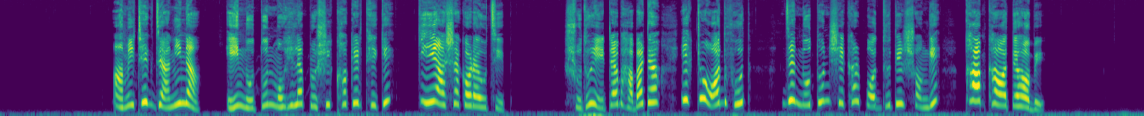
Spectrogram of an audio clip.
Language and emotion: Bengali, fearful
